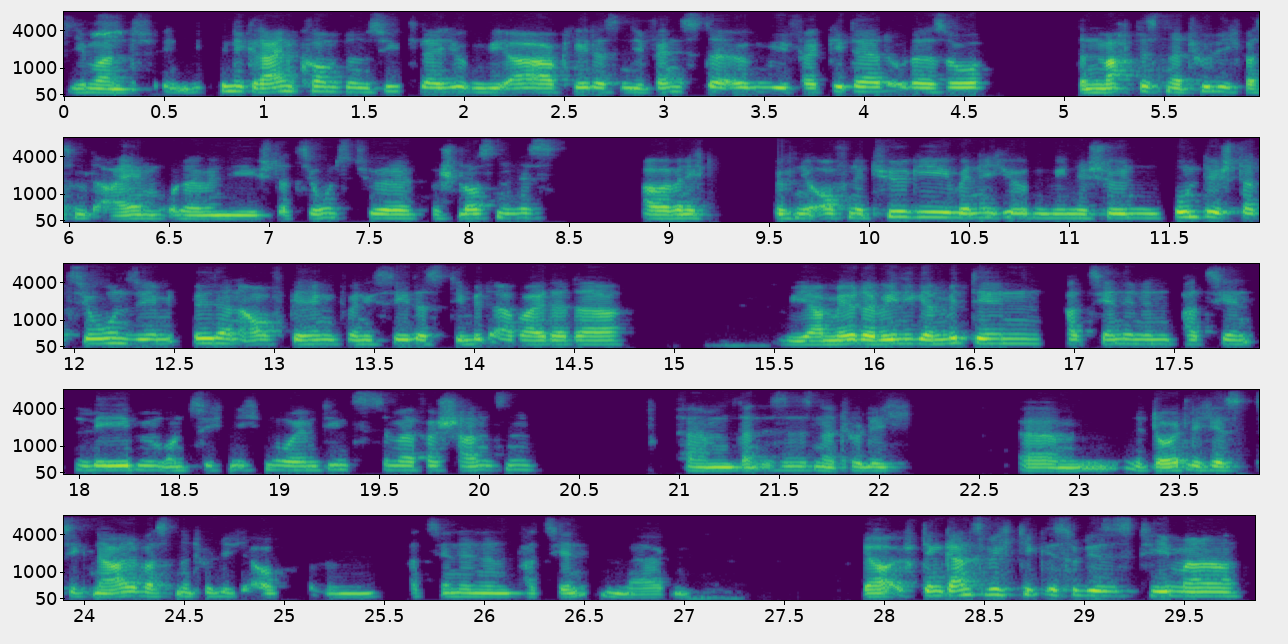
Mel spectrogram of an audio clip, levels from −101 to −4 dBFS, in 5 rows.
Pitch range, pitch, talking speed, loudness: 140-165 Hz, 150 Hz, 195 wpm, -27 LUFS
